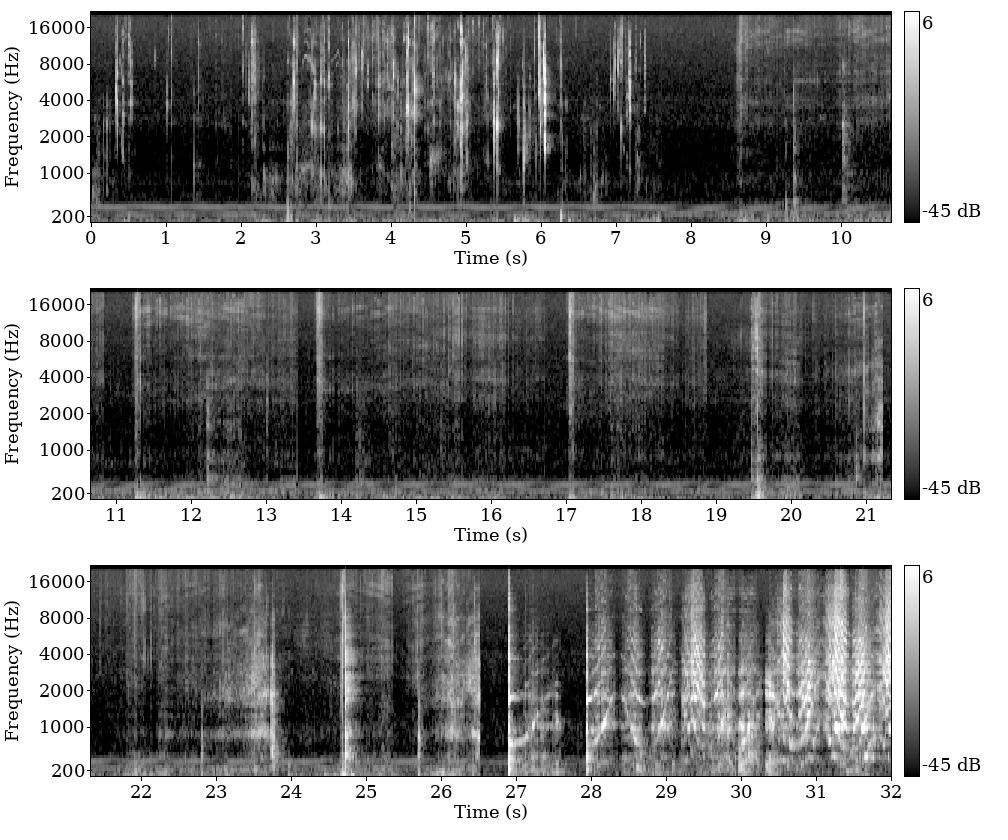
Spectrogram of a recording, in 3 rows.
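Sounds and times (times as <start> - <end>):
clicks and squeaky scraping: 26.0 - 32.0.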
